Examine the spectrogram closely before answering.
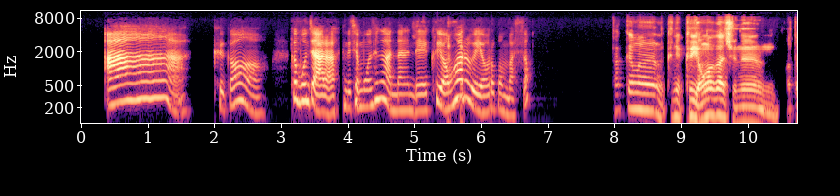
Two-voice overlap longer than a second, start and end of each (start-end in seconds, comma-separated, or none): none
